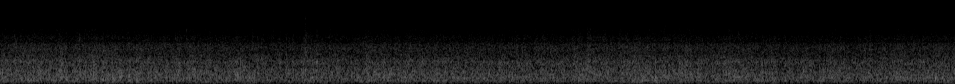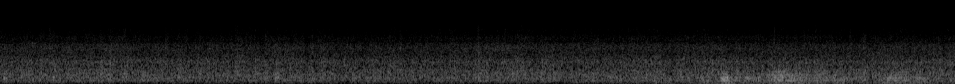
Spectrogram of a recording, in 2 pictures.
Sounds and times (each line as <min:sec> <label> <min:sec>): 0:00.0 rain 0:19.1
0:16.4 thunder 0:19.1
